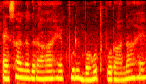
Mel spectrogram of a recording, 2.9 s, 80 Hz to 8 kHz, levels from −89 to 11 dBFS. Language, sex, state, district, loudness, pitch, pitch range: Hindi, female, Rajasthan, Bikaner, -16 LUFS, 215 Hz, 210-235 Hz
